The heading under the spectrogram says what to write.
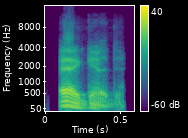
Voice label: "egad", American

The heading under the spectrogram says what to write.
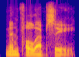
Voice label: "nympholepsy", American

